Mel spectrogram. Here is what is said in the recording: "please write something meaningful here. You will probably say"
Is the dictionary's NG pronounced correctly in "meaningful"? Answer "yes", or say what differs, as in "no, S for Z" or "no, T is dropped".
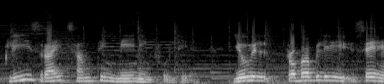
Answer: yes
